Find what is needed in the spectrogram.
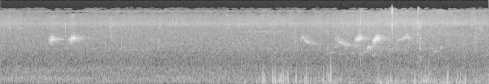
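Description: Small birds chirping: two short chirps about a second in, then a quicker run of chirps in the second half, over a low rumble that is the loudest sound in the second half.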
